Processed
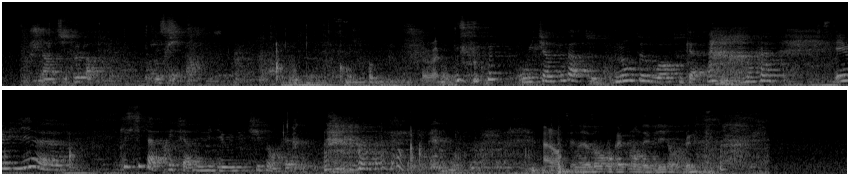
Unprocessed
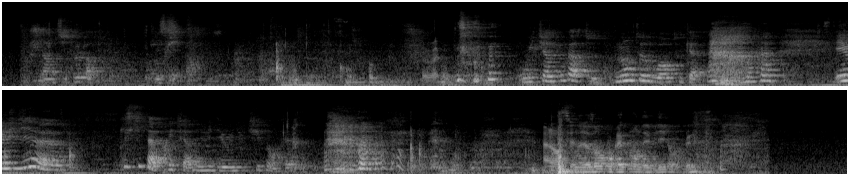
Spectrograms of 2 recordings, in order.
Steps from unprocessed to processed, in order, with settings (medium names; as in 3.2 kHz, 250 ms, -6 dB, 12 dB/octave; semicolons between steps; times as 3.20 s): compression 4:1, threshold -32 dBFS, peak gain reduction 17.5 dB; trim -2.5 dB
